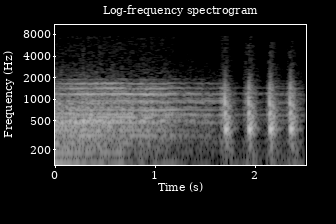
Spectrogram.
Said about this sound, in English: Who else would be knocking on your door at this hour?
